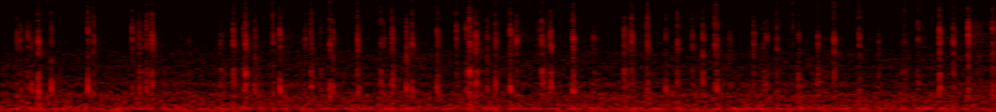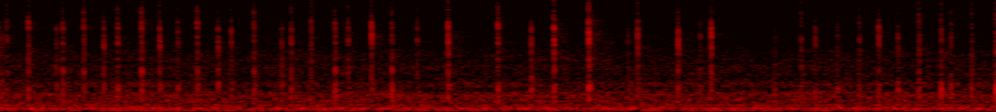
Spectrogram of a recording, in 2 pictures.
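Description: Long acrylic nails tap rapidly on a small, hollow cardboard box of press-on nails with a clear plastic window, with the nails inside. The steady, quiet stream of light, crisp clicks has bright, short transients over a soft, low hum, and each tap fades quickly.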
